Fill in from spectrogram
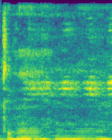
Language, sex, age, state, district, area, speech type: Odia, male, 30-45, Odisha, Ganjam, urban, spontaneous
